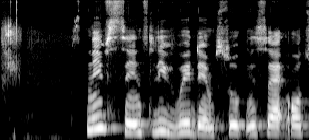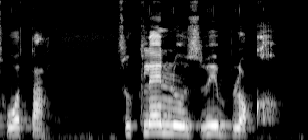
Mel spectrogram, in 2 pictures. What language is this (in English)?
Nigerian Pidgin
